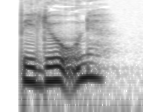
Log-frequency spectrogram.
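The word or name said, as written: BELÅNT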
